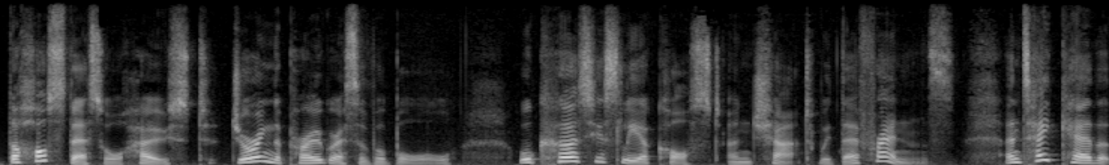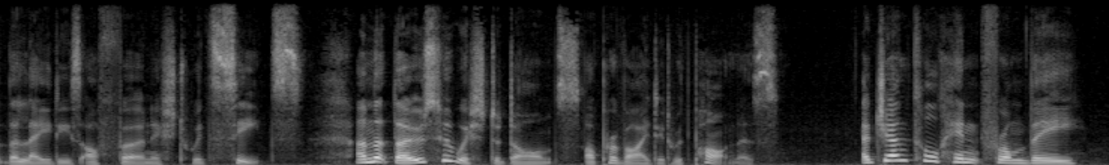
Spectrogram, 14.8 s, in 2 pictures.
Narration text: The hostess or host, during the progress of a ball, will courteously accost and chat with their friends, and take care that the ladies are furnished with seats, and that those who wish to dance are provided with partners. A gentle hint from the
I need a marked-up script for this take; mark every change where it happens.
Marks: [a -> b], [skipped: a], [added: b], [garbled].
The hostess or host, during the progress of a ball, will courteously accost and chat with their friends, and take care that the ladies are furnished with seats, and that those who wish to dance are provided with partners. A gentle hint from the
